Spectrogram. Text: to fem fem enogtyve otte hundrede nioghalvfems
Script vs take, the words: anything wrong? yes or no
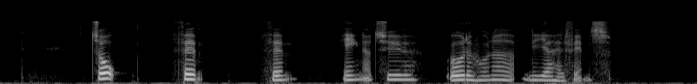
no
